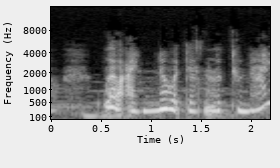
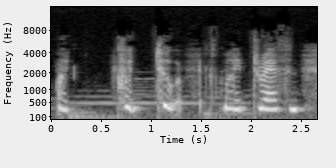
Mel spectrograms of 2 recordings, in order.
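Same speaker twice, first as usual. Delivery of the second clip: put-on tearful girl; 8 semitones higher than usual. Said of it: "she felt so bad".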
